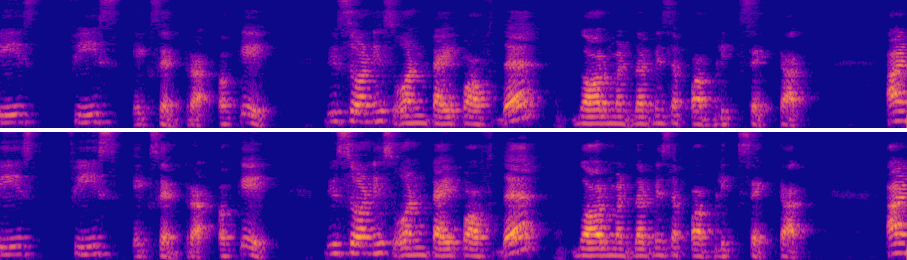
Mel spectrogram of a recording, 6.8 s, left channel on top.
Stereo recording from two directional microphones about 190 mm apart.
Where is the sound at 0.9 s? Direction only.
30° right (ahead or behind).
